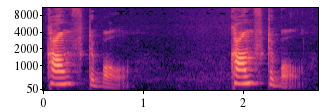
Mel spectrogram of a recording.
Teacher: So the last two vowel sounds are reduced. Now it looks like it has four syllables but when you hear this word you only hear three syllables.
